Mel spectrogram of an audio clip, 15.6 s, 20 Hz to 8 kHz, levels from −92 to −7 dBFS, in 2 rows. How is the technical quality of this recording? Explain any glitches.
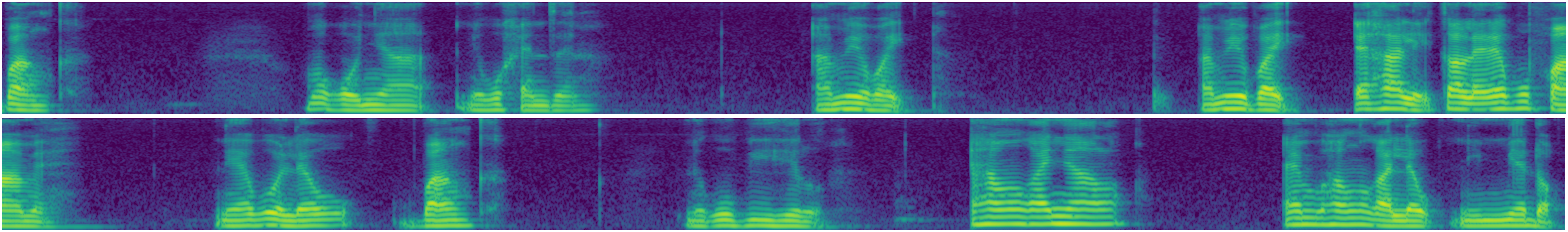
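No glitches to report: the speech carries only the ordinary signature of call microphone processing, with the lowest bass trimmed by its high-pass filter and no content above 8 kHz.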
